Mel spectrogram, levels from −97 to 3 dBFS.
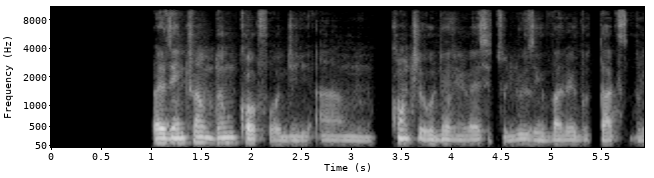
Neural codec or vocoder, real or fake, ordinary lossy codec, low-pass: codec, 24 kHz, 3 kbps, HILCodec; fake; none; 9.9 kHz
